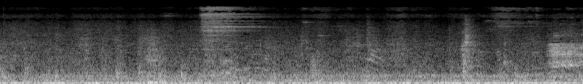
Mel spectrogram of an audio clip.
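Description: Steady low rumble of a moving passenger train's wheels on the rails, heard from inside a coach. Brief high wheel squeals come about two seconds in and again near the end.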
